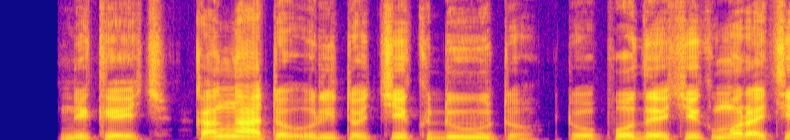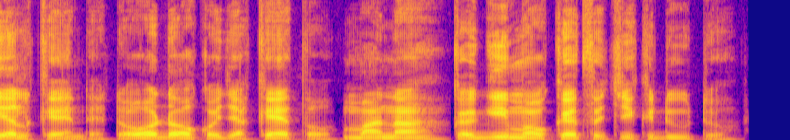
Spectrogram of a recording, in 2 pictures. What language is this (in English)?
Luo (Kenya and Tanzania)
